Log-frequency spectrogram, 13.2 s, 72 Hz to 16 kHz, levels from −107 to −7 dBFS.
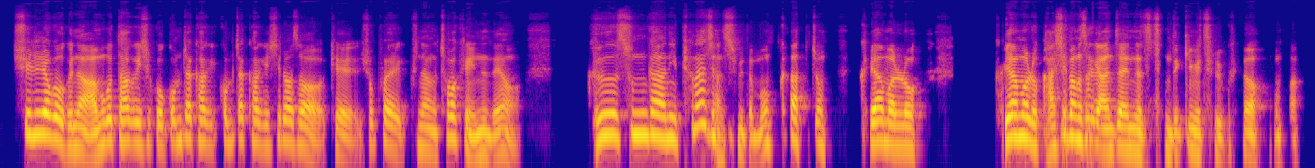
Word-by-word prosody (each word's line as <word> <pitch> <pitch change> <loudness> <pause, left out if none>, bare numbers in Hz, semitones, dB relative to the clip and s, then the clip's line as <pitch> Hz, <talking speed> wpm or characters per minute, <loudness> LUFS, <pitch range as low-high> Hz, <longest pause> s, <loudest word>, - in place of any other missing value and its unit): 쉬려고 210 -5 +4
그냥 140 -1 +2
아무것도 170 +2 +2
하기 160 -1 +1
싫고 150 -2 -4
꼼짝하기 165 -2 -3
꼼짝하기 165 -3 -5
싫어서 160 0 -1
이렇게 - - -3
쇼파에 - - -2
그냥 135 -4 -5
처박혀 190 - -1
있는데요. 220 +2 -2 0.7
그 205 +3 +3
순간이 205 -2 +2
편하지 265 - -1
않습니다. 205 +2 -7
뭔가 160 -2 -2
좀 155 - -5 0.3
그야말로, 140 -4 +2 0.7
그야말로 190 -4 +5
가시방석에 180 - +2
앉아 130 +3 +3
있는 130 -3 0
듯한 115 +3 -9
느낌이 115 +1 -3
들고요 - - -5 0.2
막. - - -11
170 Hz, 360 characters per minute, -22 LUFS, 145-195 Hz, 0.7 s, 그야말로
